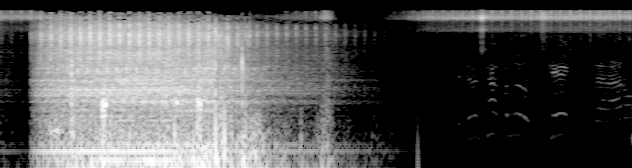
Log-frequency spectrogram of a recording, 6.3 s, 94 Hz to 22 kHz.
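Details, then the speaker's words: 2009 Hyundai Accent, crank-no-start from a timing belt jumped a couple of teeth, first start after retiming with only the timing belt fitted: idles with an even low thrum and a faint regular knock, slight shake; cause unknown. "feels like it has a little bit of a of a shake to it now i mean i don't know where that came from but i mean it's running"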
